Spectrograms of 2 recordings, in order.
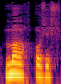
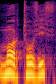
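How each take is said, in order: First: The words stay separate with no linking consonant. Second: The final consonant links into the next vowel. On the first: The speaker calls it right. "Non, on dira" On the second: The speaker calls it wrong. "on ne peut pas dire par exemple"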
